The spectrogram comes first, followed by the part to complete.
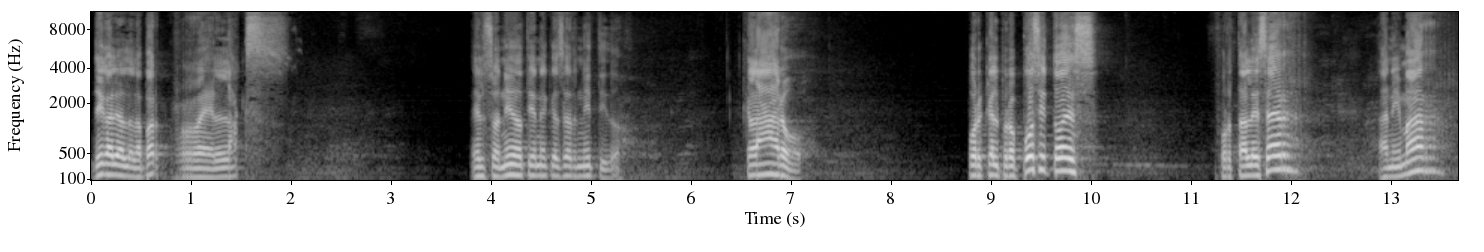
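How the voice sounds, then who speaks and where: A man's voice: a little high, takes it slowly, long pauses. A man preaching a sermon as a pastor, emphatic and repetitive, often asking the congregation questions. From Guatemala. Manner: emphatic preaching, repeats key phrases, asks the congregation questions.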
